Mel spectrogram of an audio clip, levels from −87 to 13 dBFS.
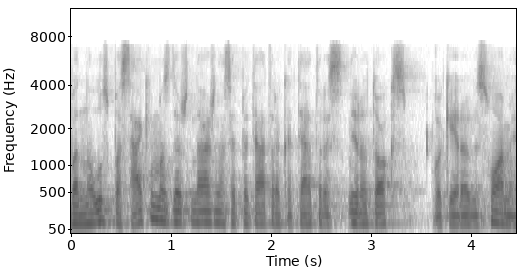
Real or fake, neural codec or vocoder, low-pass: real; none; 7.2 kHz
